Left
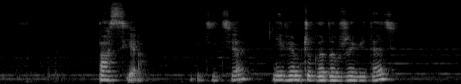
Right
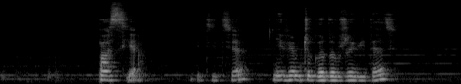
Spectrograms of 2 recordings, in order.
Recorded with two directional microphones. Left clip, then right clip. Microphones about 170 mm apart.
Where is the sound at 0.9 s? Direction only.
5° right (ahead or behind).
